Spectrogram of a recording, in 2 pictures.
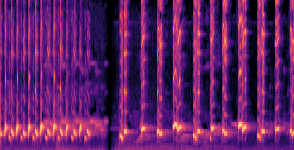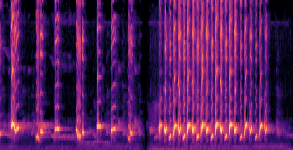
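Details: Lure recording of a trucukan (yellow-vented bulbul) singing full narung style: fast rolling warbled notes, then a long run of loud, separate chirps about three per second, ending in another rapid bubbling trill; low hum in places.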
